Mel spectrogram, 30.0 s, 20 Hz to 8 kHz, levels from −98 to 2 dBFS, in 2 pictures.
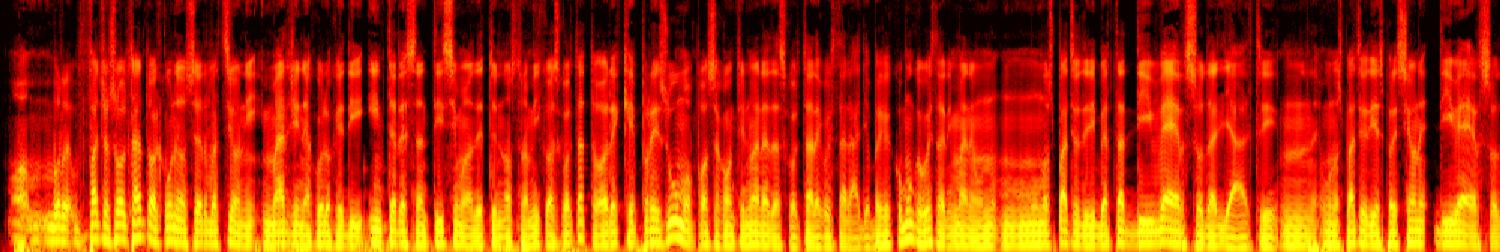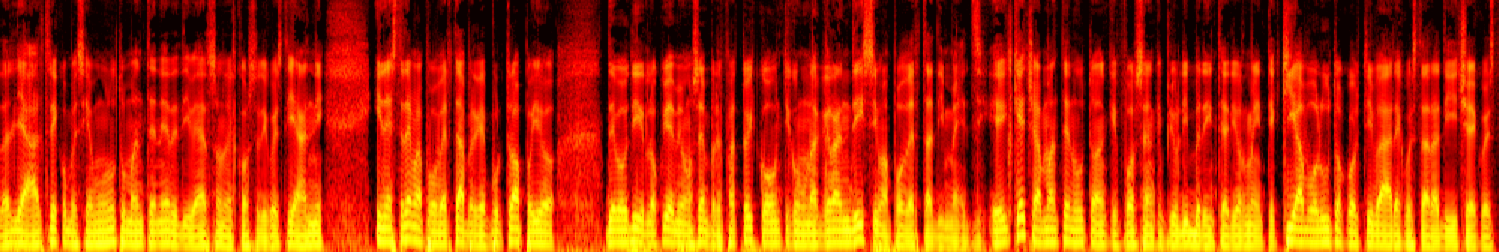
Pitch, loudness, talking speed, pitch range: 85 Hz, -24 LUFS, 190 wpm, 80-95 Hz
